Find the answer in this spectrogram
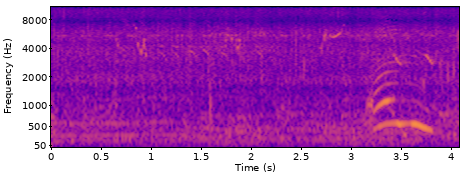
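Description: Small birds chirping throughout. About three seconds in comes one louder cry, lasting under a second, whose pitch rises and then falls.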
